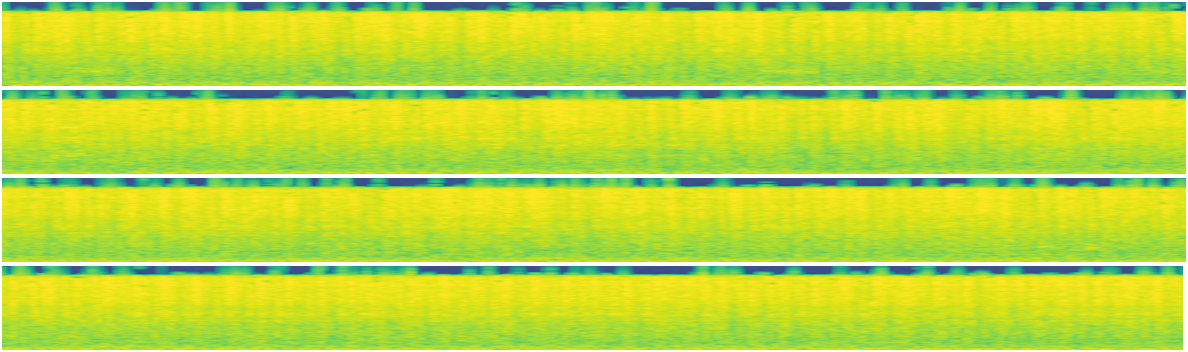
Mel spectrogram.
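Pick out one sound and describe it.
A rapid-fire energy gun shoots in continuous bursts.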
